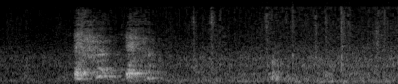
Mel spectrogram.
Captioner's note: coughing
